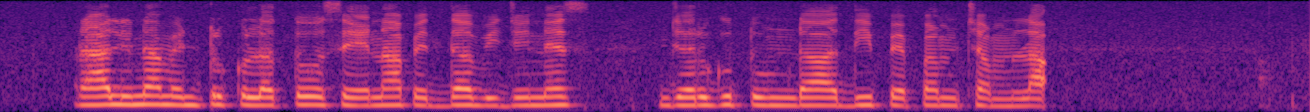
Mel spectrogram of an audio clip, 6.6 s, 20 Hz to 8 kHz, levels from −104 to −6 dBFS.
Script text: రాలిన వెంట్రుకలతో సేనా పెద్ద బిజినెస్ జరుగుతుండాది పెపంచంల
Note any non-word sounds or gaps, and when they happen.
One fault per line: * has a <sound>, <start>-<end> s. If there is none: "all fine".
all fine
